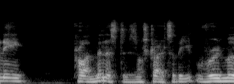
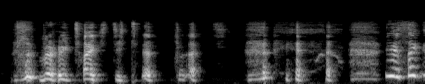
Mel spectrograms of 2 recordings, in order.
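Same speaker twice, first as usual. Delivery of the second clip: giggling through the words, higher and slow; can't hold the laugh back; 9 semitones higher, 5 dB louder, slower than usual. Real, not acted. Host cracking up at a viewer's dead bats joke, laughing.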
